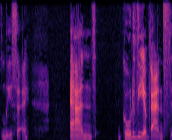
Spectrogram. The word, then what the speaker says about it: Lisse: It's spelled Lisse, but it's pronounced Lisse.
